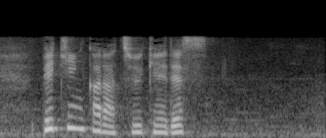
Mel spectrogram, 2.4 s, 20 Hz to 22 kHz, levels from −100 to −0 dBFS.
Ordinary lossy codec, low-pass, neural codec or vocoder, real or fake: none; 7.2 kHz; none; real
